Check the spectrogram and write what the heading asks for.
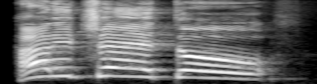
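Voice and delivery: very high, long-drawn call; shouting. A narrator's reading. Companions call Riccetto from the boat, very high long shout. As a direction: holler his name across the water. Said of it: "gli gridarono i compagni dalla barca".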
